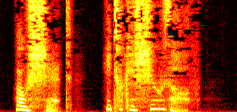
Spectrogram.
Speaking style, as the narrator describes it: Sophia whispered with a giggle

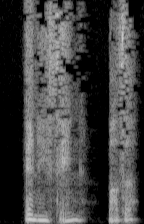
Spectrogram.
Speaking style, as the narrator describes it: Henry whispered

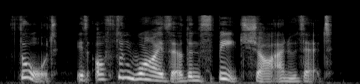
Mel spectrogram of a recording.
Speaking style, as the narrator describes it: he said in his coldest, loftiest tones

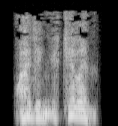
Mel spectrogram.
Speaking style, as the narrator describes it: She asked in a quiet voice

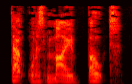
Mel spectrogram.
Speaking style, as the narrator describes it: Roselli snarled

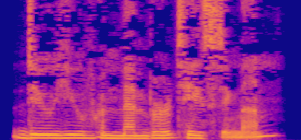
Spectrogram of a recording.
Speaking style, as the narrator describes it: she asked again, slowly, like I was dumb

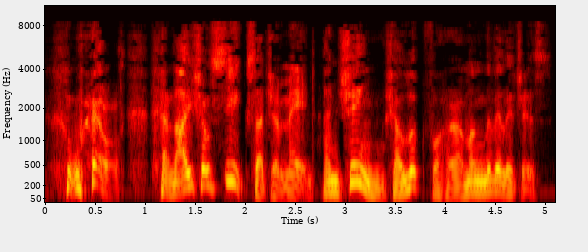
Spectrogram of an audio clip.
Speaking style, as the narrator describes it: he said, laughing

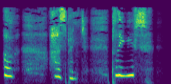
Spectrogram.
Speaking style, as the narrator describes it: Jetta gasped

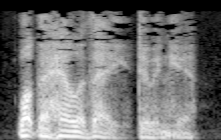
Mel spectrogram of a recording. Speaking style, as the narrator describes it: Drake muttered

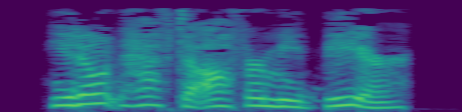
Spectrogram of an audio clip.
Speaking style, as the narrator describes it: Kira gasps apologetically

